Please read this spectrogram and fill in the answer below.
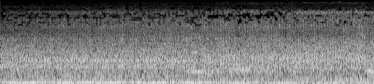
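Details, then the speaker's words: Semi truck after the compressor air line failed on a mountain climb and was replaced: steady, even diesel idle with a low constant drone and no knocks while the air system builds pressure; the compressor itself was fine, the line was the fault. "good building up pressure"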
